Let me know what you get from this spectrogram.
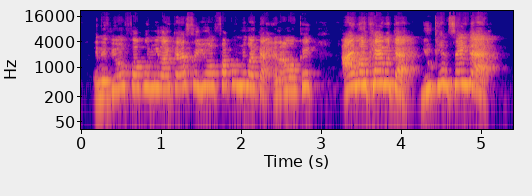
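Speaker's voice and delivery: high, loud, exasperated rant.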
